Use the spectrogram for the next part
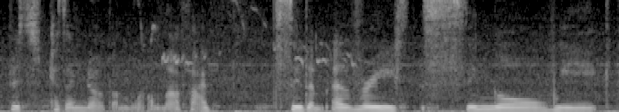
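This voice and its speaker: A woman's voice: mid-range voice, steady tone, measured pace, mellow, a little hiss or hum, rough recording. A woman casually reading a visual novel game aloud with personal asides, often stumbling over words and repeating phrases. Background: background music.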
